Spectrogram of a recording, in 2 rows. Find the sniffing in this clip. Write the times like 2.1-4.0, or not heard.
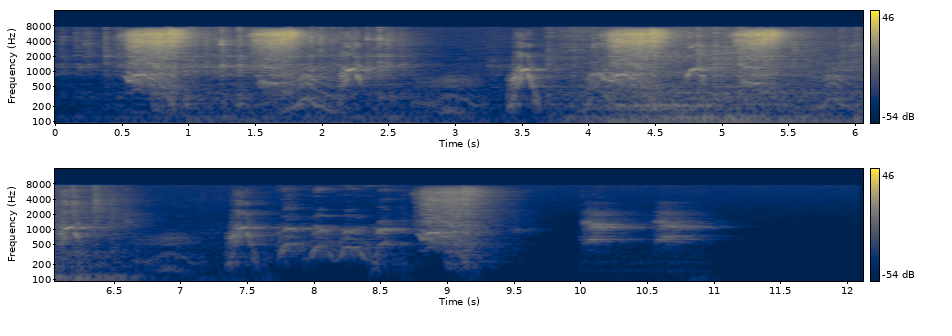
0.5-1.9, 4.2-5.5, 8.8-9.3.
